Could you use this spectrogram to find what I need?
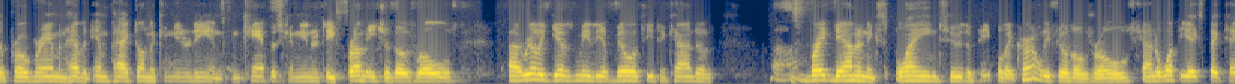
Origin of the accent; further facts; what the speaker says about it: Grundy, Virginia, United States; I'm from Grundy originally, graduated from Grundy Senior High School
